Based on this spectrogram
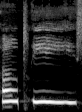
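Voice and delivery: high pleading whine; whiny voice. Retold or imitated. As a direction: whine it like a begging child. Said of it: "get this whiny voice".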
